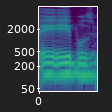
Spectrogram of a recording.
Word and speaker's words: Aable: like, oh, I love Aable's music. And so it prompted me in my Instagram to put in quotation, in parentheses, how you say it. It's just Aable. It's like Hey Arnold, but hey Yo.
